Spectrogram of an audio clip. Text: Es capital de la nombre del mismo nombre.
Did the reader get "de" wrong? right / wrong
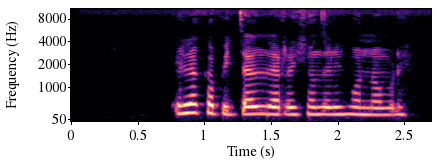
right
